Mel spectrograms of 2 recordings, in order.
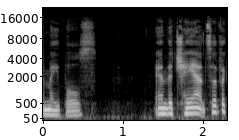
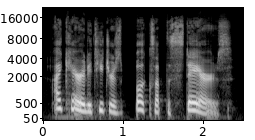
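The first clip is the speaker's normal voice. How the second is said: put-on proud boy voice; 7 semitones higher, 5 dB louder than usual. A narrator's reading. Mean boy boasts in class.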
